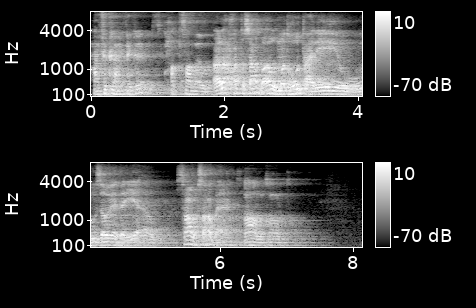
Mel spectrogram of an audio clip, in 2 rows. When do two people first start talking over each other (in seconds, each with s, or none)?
none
